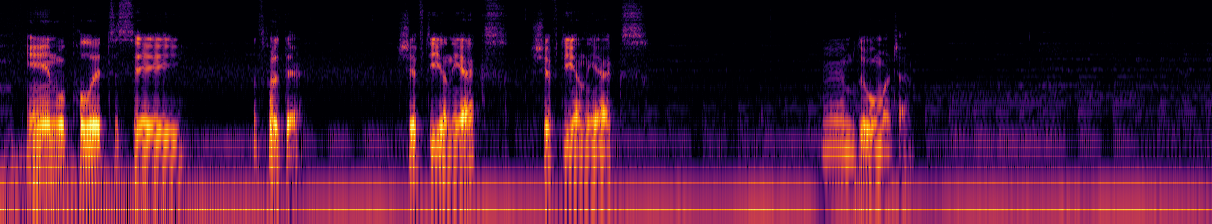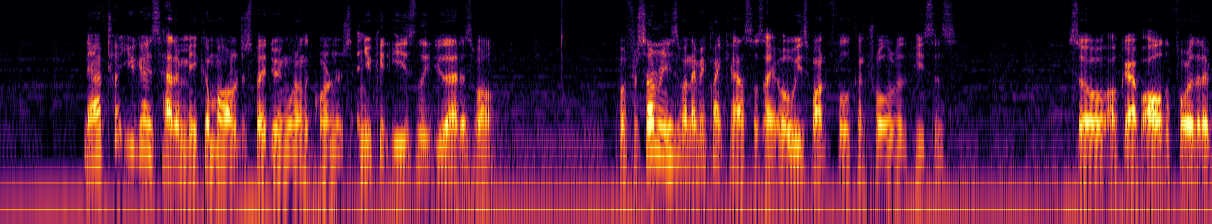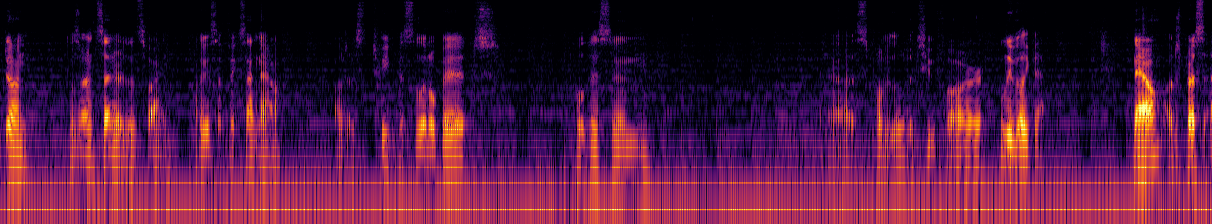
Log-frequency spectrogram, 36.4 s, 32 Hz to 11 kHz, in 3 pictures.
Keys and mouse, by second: 0.2 g, 3.6 shift+d, 5.1 shift+d, 7.9 shift+d, 11.1 l, 12.0 click, 12.7 a, 13.0 middle click, 18.3 middle click, 20.2 KP_7, 22.2 l, 23.5 l, 24.5 l, 25.2 l, 26.4-27.5 drag, 26.9 l, 28.2 click, 28.5 a, 29.4-32.2 drag, 29.5 l, 31.3 a, 33.0 l, 34.7 l, 35.1 l, 35.7 l.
